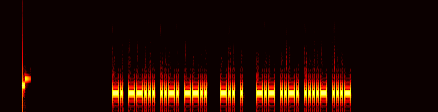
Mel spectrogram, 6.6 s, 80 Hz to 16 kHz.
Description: Morse code, heard as a keyed tone, about 39 wpm, 700 Hz. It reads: N7FZ DE KF4V
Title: USA Callsign DE Callsign - 4 Characters - 40wpm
